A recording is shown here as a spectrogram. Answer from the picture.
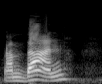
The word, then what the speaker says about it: Ramban: So the way that you can tell the difference is Rambam, the accent, is on the first syllable. Ramban, the accent, is on the second syllable.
